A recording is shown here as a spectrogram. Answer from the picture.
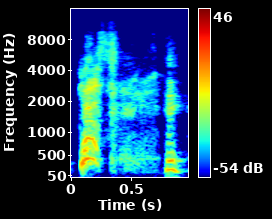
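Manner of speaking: very high, strained celebration; pure relief. Retold or imitated. Player re-enacting his winning throw going in, hugely relieved. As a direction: re-enact an uncool yes of relief, pitch shooting way up. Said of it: "It was not calm and cool".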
